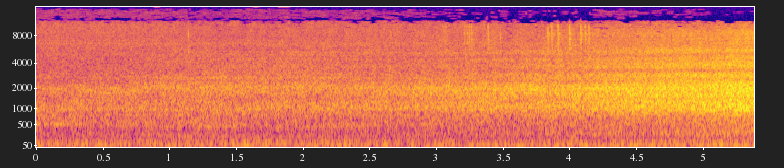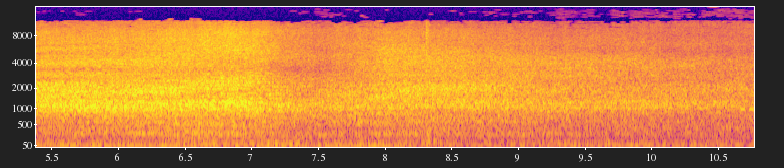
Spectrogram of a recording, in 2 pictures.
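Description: A vehicle passing by: a rushing noise that swells from about three seconds in, is loudest around six to seven seconds, and then fades away.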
